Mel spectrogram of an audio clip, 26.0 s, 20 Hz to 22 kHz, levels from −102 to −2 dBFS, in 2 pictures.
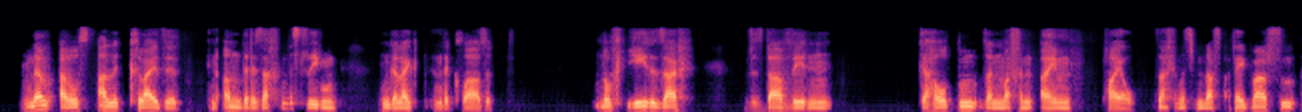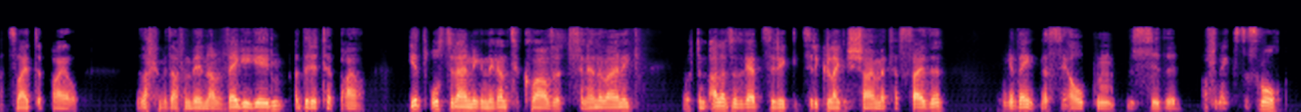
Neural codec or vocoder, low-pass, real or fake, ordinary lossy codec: codec, 16 kHz, 1 kbps, X-Codec, WavLM features, trained on Multilingual LibriSpeech; none; fake; none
